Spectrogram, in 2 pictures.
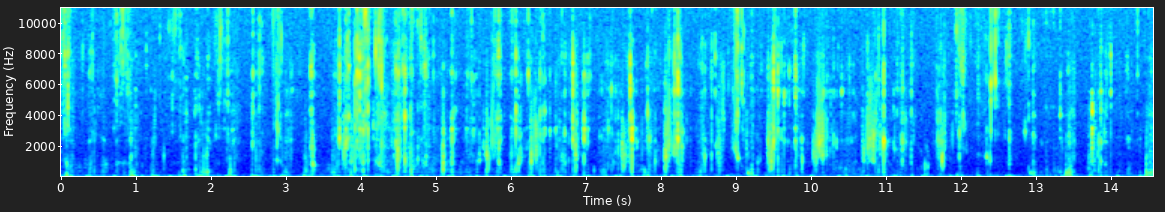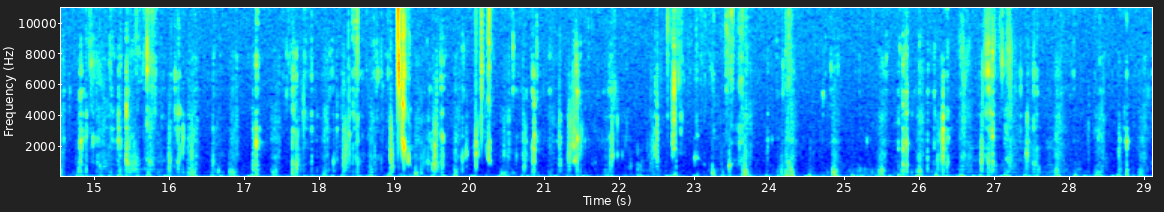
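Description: Halva being bitten and chewed right at the microphone: a dense run of crumbly crunching and mouth sounds, with a few sharper crunches.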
